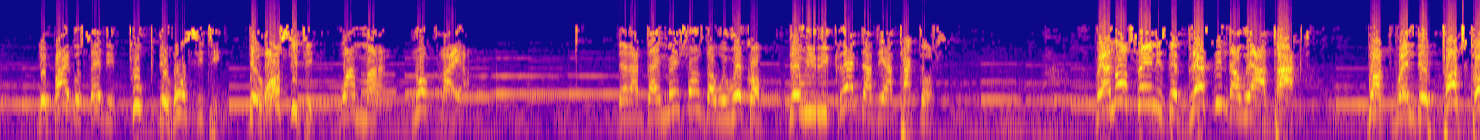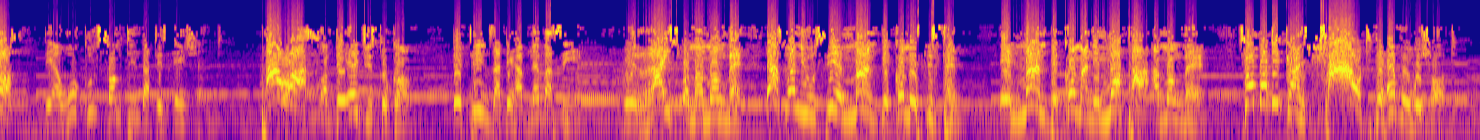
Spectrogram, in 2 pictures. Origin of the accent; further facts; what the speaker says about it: Nigeria; I love Nigeria. I'm proud and happy that I was sent through Nigeria. But I know that beyond being a Nigerian, I'm a citizen of heaven.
